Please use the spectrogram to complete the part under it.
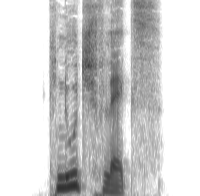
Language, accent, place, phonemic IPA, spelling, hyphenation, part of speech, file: German, Germany, Berlin, /ˈknuːtʃflɛks/, Knutschflecks, Knutsch‧flecks, noun, De-Knutschflecks.ogg
- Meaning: genitive of Knutschfleck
